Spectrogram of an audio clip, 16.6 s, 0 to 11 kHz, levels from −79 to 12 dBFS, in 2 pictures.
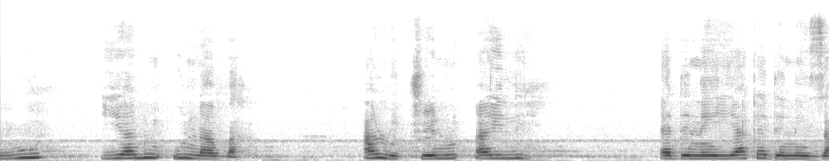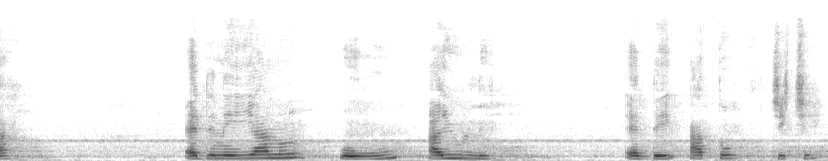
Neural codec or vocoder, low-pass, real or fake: none; 9.9 kHz; real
